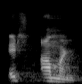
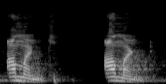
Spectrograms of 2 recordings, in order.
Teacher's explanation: So L is, I would say, silent and giving like a bit of slight H sound.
